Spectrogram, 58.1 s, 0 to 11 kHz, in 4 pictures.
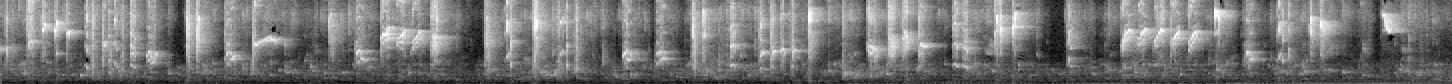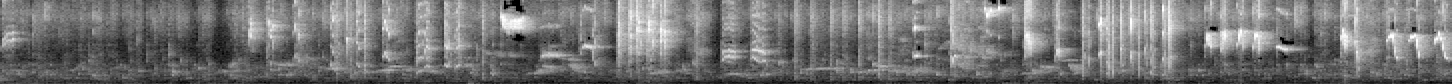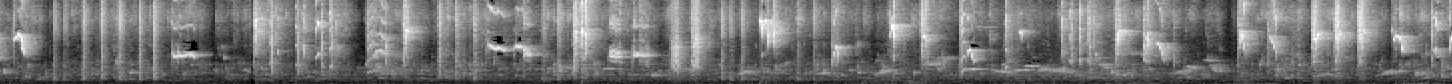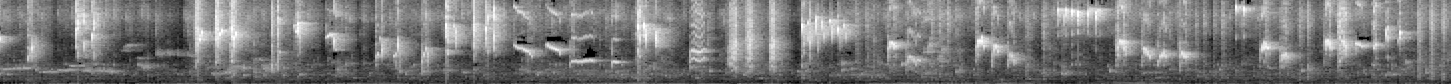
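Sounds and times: bird singing harsh chips: 30.7s - 58.0s.

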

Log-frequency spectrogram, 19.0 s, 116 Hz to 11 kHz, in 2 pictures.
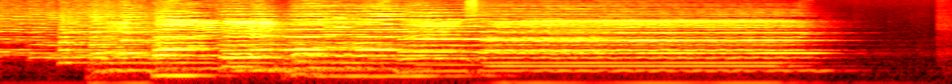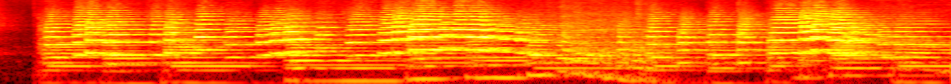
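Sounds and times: violins and basso continuo: 0.0s - 8.3s
tenor singing: 0.6s - 8.4s.

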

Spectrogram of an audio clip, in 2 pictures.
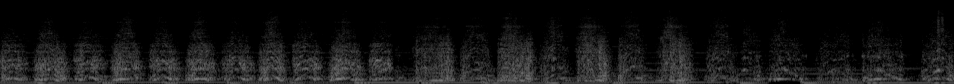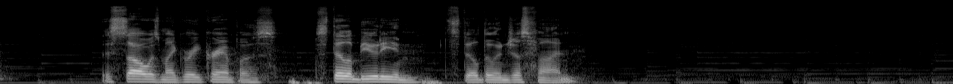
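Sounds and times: handsaw cutting wood: 0.0s - 9.8s
faint background music: 0.0s - 19.0s.

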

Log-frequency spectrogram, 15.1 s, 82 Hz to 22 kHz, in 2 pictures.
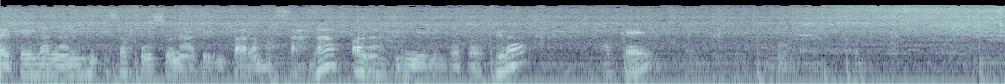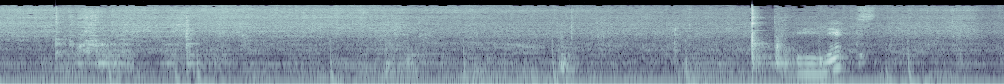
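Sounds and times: food sizzling in a wok: 0.0s - 15.0s
metal spatula scraping pan: 7.8s - 9.4s.

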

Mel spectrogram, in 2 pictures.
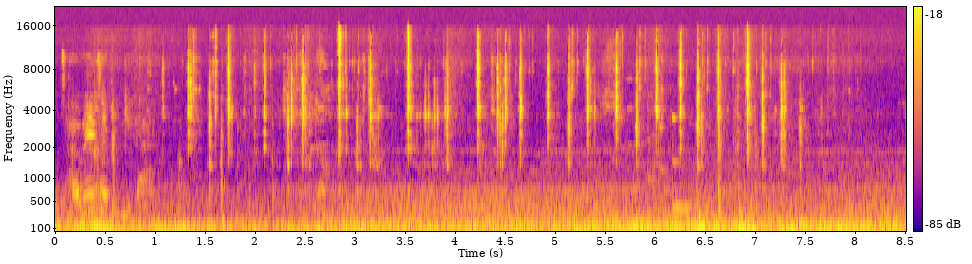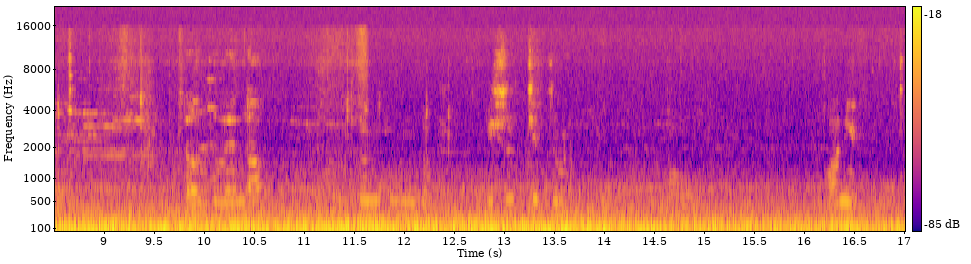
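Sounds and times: car cabin rumble: 0.0s - 10.6s.

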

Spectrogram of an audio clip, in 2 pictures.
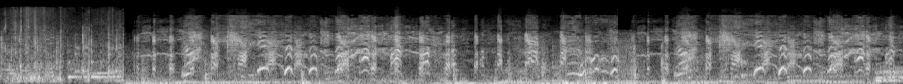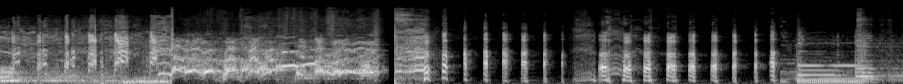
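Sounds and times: plucked music: 16.8s - 18.0s.

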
